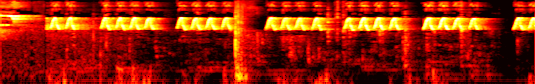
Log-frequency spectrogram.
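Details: In the wild in Indonesia's Nusa Tenggara, a samyong (Bare-throated Whistler, local name garugiwa) sings bursts of three or four fast wavering whistled notes, each bout repeated about every second, with a sharp click midway and faint low rustling.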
